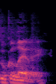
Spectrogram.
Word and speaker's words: ukulele: You're so talented with your ukulele. That's the proper pronunciation. – Actually, no joke, it actually is. Okay. The Hawaiian pronunciation is ukulele.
